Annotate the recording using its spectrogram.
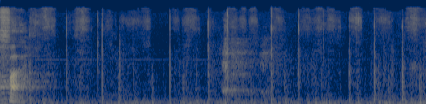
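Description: Chalk writing on a blackboard: faint, irregular taps and scratches of the chalk against the board.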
